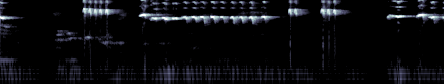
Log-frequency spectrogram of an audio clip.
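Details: Sunbird song meant to stimulate other birds: a few soft notes, then a long rapid trill of high, buzzy chirps, followed by short sharp bursts and a closing high twitter.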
